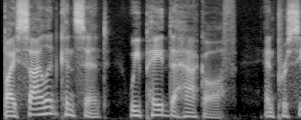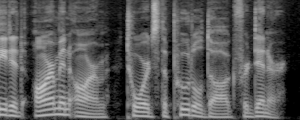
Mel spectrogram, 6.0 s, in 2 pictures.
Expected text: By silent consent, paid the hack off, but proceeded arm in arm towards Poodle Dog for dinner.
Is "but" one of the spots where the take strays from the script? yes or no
yes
